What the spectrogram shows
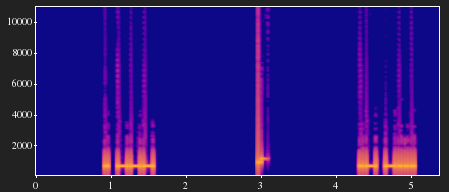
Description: Morse code, heard as a keyed tone, about 28 wpm, 700 Hz. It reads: EO AB
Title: Top Two Letter Combinations in Words 28wpm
